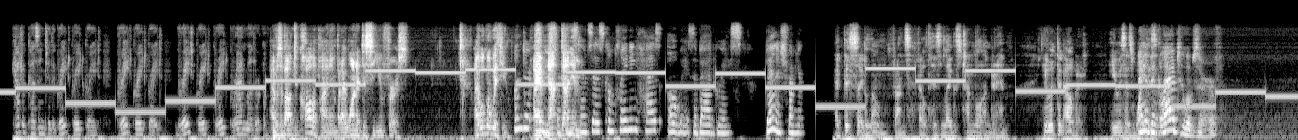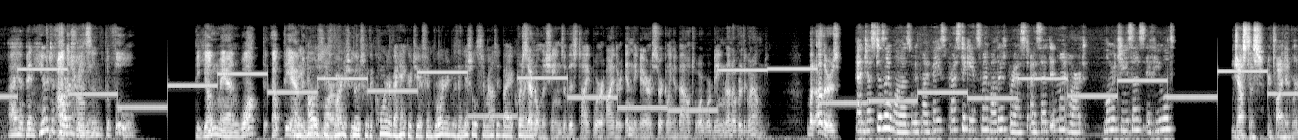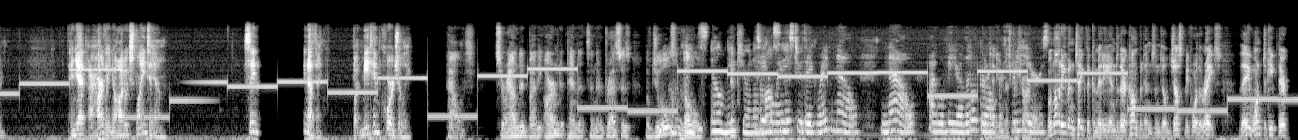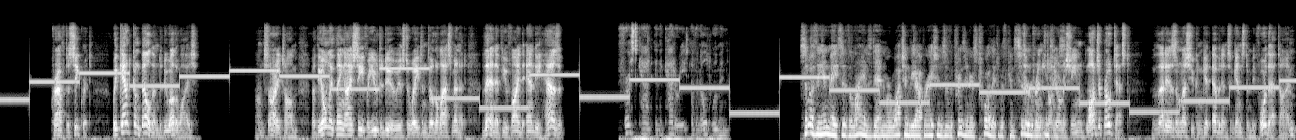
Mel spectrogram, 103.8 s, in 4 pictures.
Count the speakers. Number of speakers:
9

